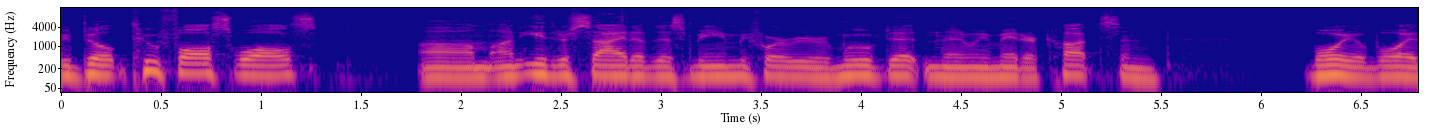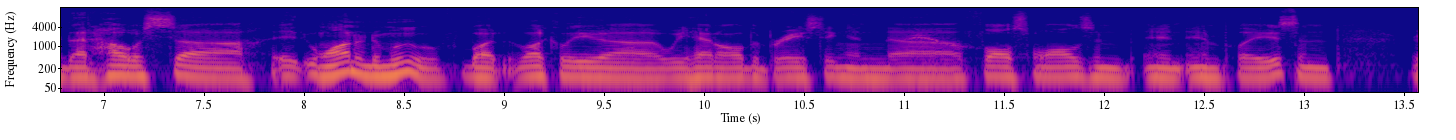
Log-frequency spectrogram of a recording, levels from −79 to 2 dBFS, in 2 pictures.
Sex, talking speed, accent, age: male, 230 wpm, American, 30-49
